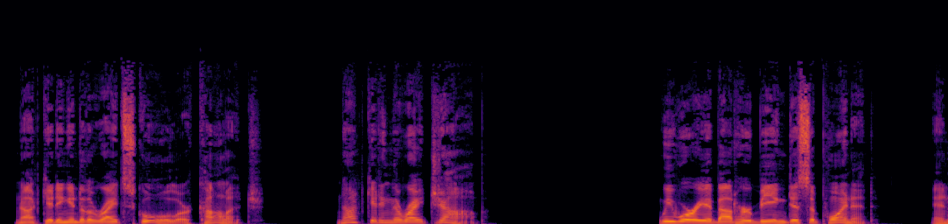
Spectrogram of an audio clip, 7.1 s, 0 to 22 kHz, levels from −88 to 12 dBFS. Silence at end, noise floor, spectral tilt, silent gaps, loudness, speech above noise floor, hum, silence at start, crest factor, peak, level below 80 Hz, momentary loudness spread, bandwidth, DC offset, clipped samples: 0 s; under -90 dBFS; -4.5 dB/octave; 2.16-2.53 s, 3.87-4.95 s, 6.81-6.98 s; -21 LUFS; over 69 dB; none; 0.15 s; 18 dB; -4 dBFS; -50 dBFS; 16 LU; 16 kHz; under 0.1%; under 0.1%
